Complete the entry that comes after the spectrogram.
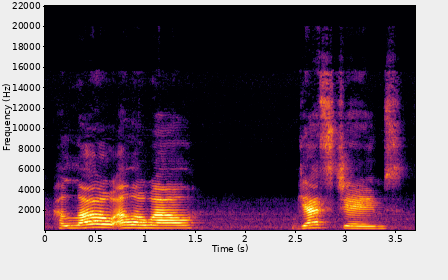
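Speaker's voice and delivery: big, loud hello shouted out; loud greeting. Acted. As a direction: greet the chat at full volume. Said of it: "Why are you saying it like that?".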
